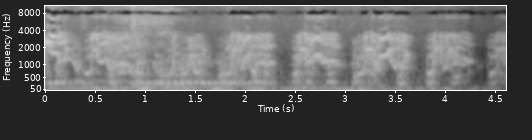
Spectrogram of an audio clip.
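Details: A baby guinea pig is driven out of a hammock by another guinea pig defending it, with rough, repeated chuttering bursts, several each second, and brief pauses between runs.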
